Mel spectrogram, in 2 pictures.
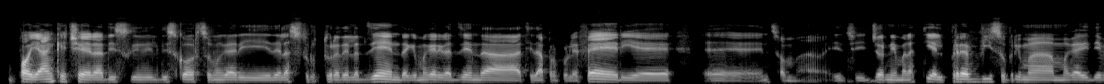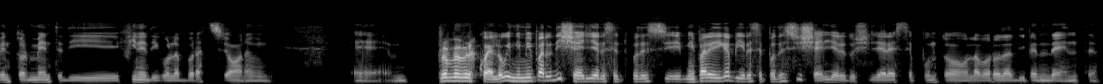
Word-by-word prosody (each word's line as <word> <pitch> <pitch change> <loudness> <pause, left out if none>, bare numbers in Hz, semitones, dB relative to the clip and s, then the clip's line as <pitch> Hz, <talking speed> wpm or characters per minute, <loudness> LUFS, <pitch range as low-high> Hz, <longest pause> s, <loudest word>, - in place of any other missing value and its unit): poi 115 - +6
anche 125 +1 +4
c'era 110 -2 +6
dis 115 0 -2
il 110 -1 -8
discorso 115 0 -1
magari 110 -1 -4
della 110 0 -3
struttura 110 0 -2
dell'azienda, 110 +1 +1
che 105 - -6
magari 110 +1 -1
l'azienda 105 -2 0
ti - - -13
dà - - -2
proprio - - -14
le - - -8
ferie, 105 -6 +4 0.3
ehm, 90 -2 -10
insomma, 85 -2 -13
i 95 - -15
ci 100 - -11
i 95 - -13
giorni 110 -1 -3
di - - -7
malattia, 105 0 -1
il 110 - -2
preavviso 125 +1 0
prima 110 -2 -3
magari 105 +1 -4
di 110 - -6
eventualmente, 110 -1 -7
di 100 -1 -10
fine 115 -2 -4
di 105 0 -11
collaborazione, 95 -1 -6
quin 90 -1 -17 0.8
ehm, 90 +1 -14 0.3
proprio 165 +1 +6
per 160 -2 +6
quello. 115 - +5
Quindi 160 -4 +3
mi 160 +1 +1
pare 185 +2 +4
di 260 - 0
scegliere, 140 - +5
se 130 - -6
tu - - -28
potessi 135 -1 -3
mi 125 -1 -2
pare 155 +4 +5
di 150 - +3
capire 150 -7 0
se 140 - -9
potessi 155 - -3
scegliere, 115 - +1
tu - - -14
sceglieresti 105 -1 -6
appunto 105 -2 -11
un 95 - -11
lavoro 95 +1 -6
da 100 0 -4
dipendente. 90 -3 -8
110 Hz, 170 wpm, -22 LUFS, 100-125 Hz, 0.8 s, poi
